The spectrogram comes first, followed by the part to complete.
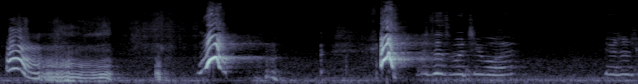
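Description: A Corgi puppy lets out wavering, grumbling howls and sharp rising yelps, voicing frustration over a hidden toy.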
